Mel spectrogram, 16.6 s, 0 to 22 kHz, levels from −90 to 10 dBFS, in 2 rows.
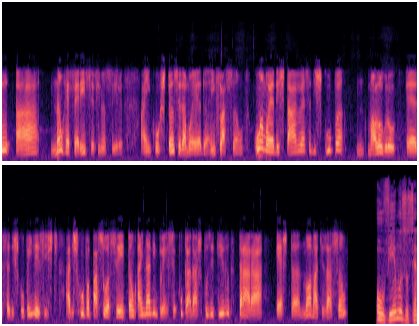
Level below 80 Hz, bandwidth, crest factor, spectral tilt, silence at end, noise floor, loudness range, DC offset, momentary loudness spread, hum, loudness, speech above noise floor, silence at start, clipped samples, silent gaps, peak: -62 dBFS; 13 kHz; 16 dB; -4.5 dB/octave; 0 s; under -90 dBFS; 3 LU; under 0.1%; 10 LU; none; -17 LUFS; over 74 dB; 0 s; under 0.1%; 15.23-15.78 s; 0 dBFS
